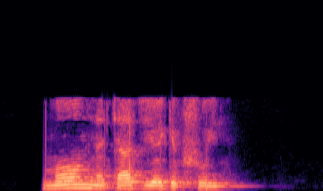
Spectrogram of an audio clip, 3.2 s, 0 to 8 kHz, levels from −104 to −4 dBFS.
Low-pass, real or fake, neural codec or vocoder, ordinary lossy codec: 7.2 kHz; real; none; AAC, 16 kbps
